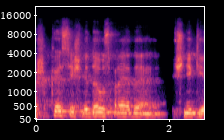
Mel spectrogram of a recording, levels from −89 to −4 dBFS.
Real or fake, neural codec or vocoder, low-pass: real; none; 14.4 kHz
